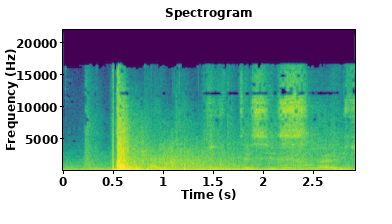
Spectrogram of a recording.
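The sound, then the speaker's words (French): A single sharp pistol gunshot sound effect, played during a tabletop role-playing game session, bursts out suddenly and then fades through a rough decaying tail. “Le coup est parti.”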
